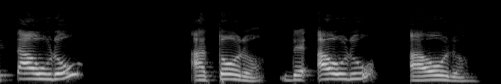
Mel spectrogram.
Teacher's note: Luego, el diptongo AU cambió a la O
